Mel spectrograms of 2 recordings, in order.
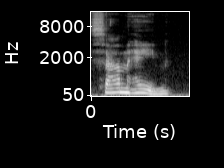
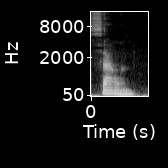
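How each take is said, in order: First: It is read as spelled, like Sam Hain. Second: It is not read as spelled. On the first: The speaker calls it wrong. "don't don't pronounce it Sam Hain" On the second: The speaker calls it right. "it's pronounced Samhain"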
